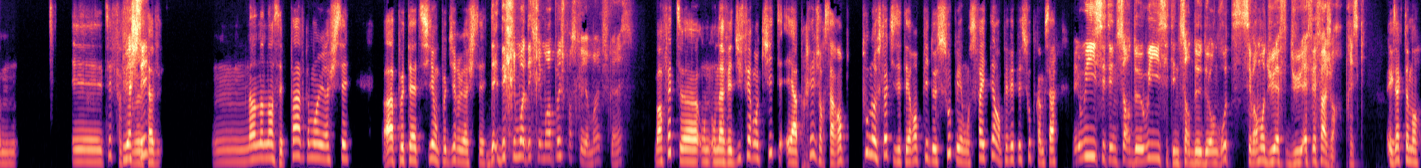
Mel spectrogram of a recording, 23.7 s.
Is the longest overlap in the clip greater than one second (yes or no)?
no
